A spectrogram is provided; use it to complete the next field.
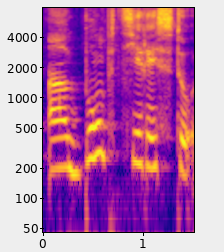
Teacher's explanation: We cut the E in petit to say it faster, of course.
